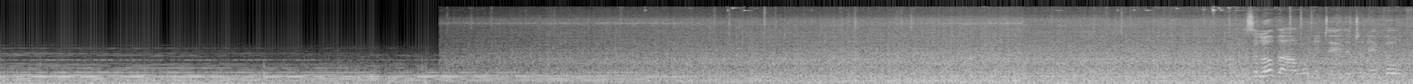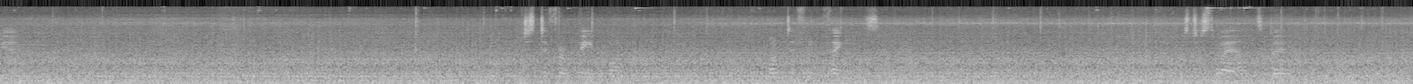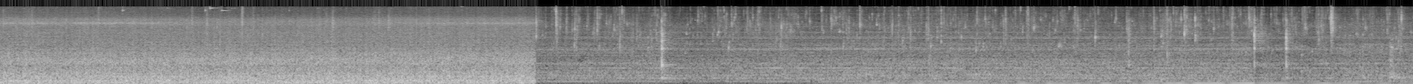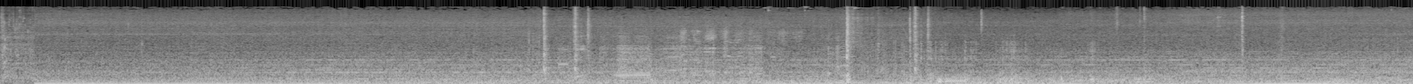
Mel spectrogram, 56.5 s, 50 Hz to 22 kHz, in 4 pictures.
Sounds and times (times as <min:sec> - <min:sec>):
Water: 0:04.4 - 0:48.6
Sink (filling or washing): 0:33.6 - 0:42.8
Water tap, faucet: 0:33.6 - 0:42.8.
